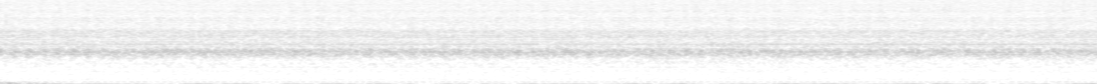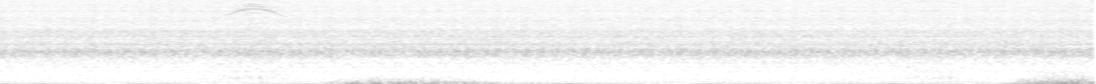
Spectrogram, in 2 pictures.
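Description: Near silence: faint steady room tone and microphone hiss, with one brief low, muffled sound about seven seconds in.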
